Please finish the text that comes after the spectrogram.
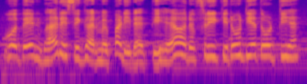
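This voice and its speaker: A woman's voice: high voice, moderate pace, a little mellow, faint music behind, close to an everyday voice. A woman voicing a scheming, scornful middle-aged mother-in-law in a cartoon, scolding melodramatically. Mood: conniving.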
